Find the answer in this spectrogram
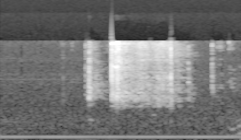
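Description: Small letter tiles handled on a letter rack: a light click about a second in, then a short scraping rustle lasting just over half a second as the tiles are slid into place.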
